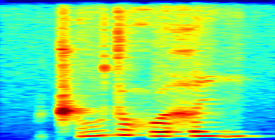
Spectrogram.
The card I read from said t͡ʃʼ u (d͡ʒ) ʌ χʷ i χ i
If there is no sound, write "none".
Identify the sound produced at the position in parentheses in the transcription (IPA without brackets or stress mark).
d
